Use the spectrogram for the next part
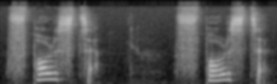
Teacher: this W, W, changes to F because P is voiceless and voiced W changes to its voiceless equivalent F.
